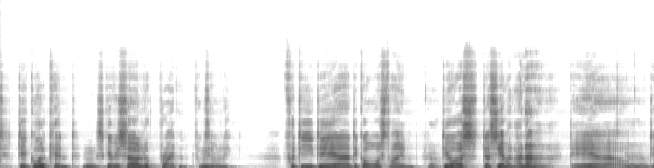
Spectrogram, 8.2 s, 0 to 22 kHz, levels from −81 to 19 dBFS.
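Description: Channel delay (comb filtering) runs throughout: one channel lags by under a millisecond, so the mono sum cuts evenly spaced notches from around 700 Hz, leaving the speech hollow.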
